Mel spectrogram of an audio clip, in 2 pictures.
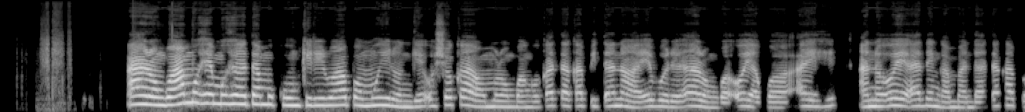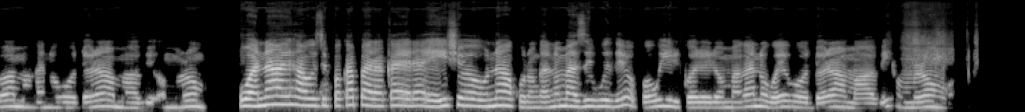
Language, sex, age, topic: Oshiwambo, female, 18-24, finance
